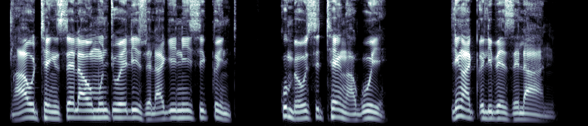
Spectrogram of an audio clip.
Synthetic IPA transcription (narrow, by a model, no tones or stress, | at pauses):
ŋ͡ǁʱautʰeŋisɛlaumuntʼuwelizwɛlaɣiniːsiǃintʼi̥ | ɣumbʱɛusitʰɛŋaɣujɛ | liŋaǃiliβɛzɛlaːni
